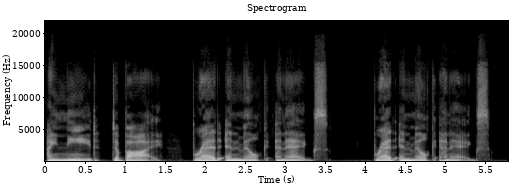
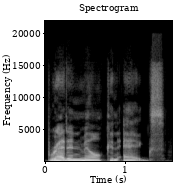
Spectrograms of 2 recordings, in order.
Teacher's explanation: By reducing the word and, you put the focus on the nouns, which are the important information.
